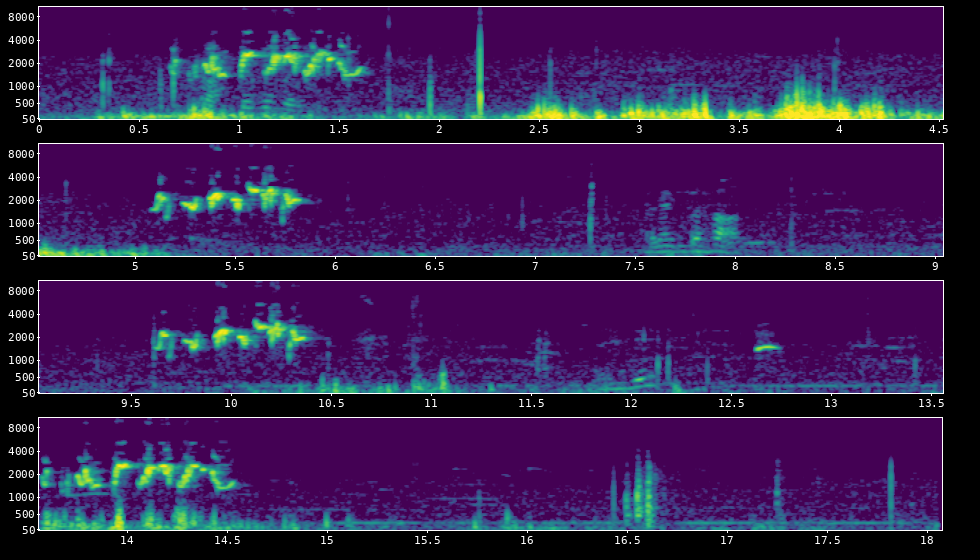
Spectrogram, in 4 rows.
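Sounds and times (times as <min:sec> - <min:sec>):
small birds chattering: 0:00.6 - 0:01.8, 0:05.1 - 0:18.0.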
